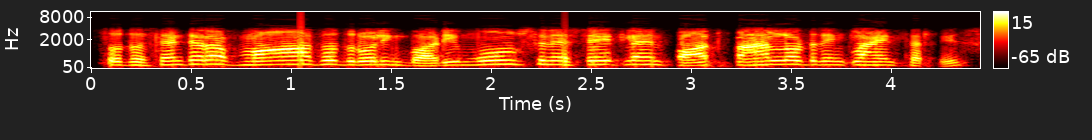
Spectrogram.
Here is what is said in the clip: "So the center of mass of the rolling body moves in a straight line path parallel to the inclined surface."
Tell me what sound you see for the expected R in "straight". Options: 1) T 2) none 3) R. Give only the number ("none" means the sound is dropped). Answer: 2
